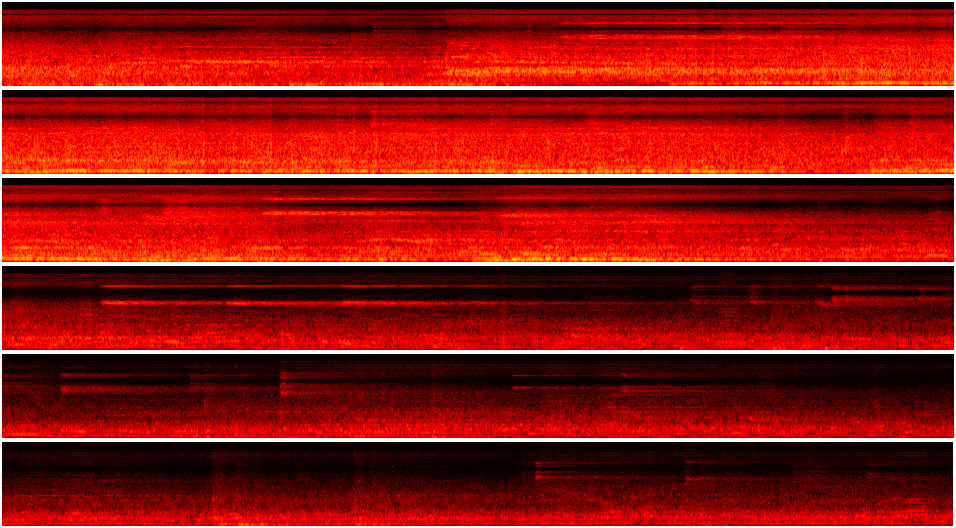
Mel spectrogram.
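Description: A crowd chants and cheers loudly in a large echoing hall, then quiets down.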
